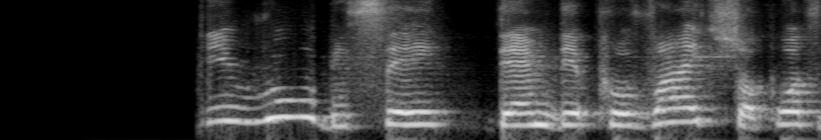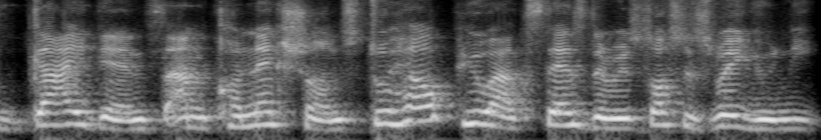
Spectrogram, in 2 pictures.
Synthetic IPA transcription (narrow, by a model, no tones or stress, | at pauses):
diɹulbise | ðɛ̃mdepʰɹovaɪdsɔpʰɔtɡaɪd̃n̩sãnkʰɔnɛkʃɔ̃nstuɦɛlˠpʰjuaksɛs̬dəɹisɔsɛswɛjunid̥̚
